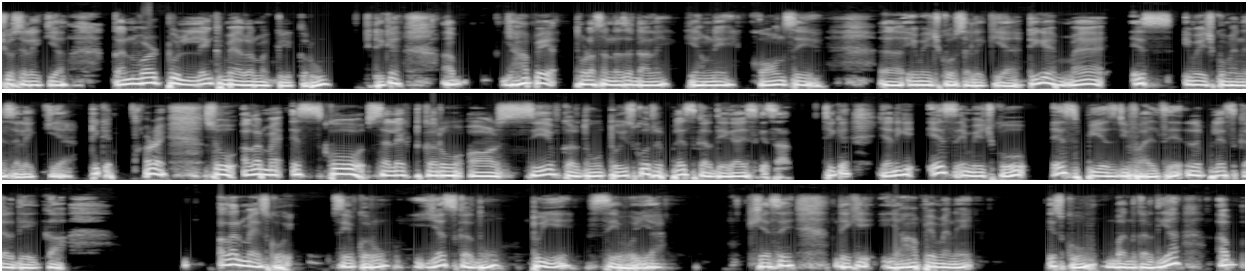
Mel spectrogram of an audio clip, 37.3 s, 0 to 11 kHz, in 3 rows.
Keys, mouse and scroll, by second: 2.1 click, 5.3 click, 11.0 click, 15.3 click, 26.7 click, 32.2 click.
